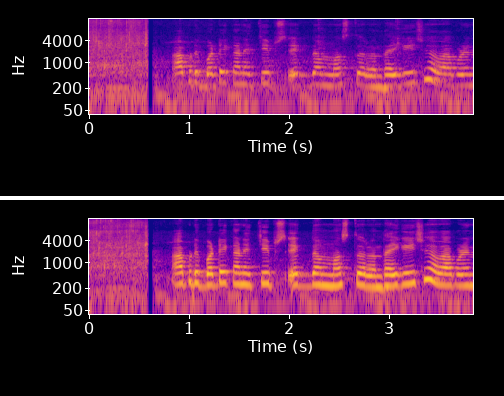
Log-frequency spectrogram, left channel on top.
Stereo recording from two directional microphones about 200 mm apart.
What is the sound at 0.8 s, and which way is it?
A woman's voice, 50° right (ahead or behind).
